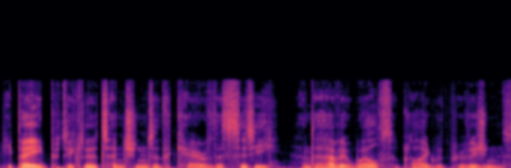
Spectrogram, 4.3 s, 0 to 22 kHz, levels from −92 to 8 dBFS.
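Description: Listening to this speech recording, nothing technical stood out as a problem.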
